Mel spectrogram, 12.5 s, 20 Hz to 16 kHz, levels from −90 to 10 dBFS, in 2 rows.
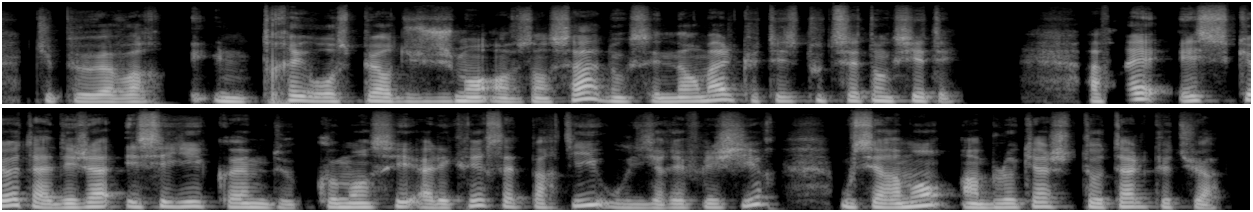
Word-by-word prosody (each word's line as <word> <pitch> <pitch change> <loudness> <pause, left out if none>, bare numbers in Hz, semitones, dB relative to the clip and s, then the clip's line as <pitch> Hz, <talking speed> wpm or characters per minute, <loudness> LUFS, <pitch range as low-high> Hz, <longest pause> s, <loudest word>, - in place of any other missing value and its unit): Tu - - -7
peux 120 -1 0
avoir 120 0 -1
u - - -11
une 130 -4 0
très 165 +5 +1
grosse 135 -2 0
peur 140 0 +2
du 125 0 -6
jugement 135 +3 +2
en 125 - +2
faisant 120 +1 -2
ça, 200 - +3
donc 135 -3 -1
c'est 130 - -4
normal 140 +8 +3
que 165 - -8
tu 140 - -7
aies - - -3
toute 150 +2 -8
cette 150 0 -1
anxiété. 145 -4 -1 0.6
Après, 185 +11 0
est-ce 155 +1 0
que 190 +2 +3
tu 210 - -1
as 125 - +3
déjà 135 +5 +3
essayé 160 +1 +1
quand 155 -3 -4
même 140 -1 +3
de 120 -2 -6
commencer 140 +3 +1
à 130 - +1
l'écrire, 125 +11 -1
cette 155 -5 -3
partie, 185 - -1
ou 130 - -6
d'y 120 0 -4
réfléchir? 130 - -2 0.3
Ou 155 - -1
c'est 135 - +2
vraiment 165 +9 +4
un 135 - +4
blocage 150 +5 -1
total 150 +2 +1
que 145 - -4
tu 135 -2 -4
as? 105 - -5
140 Hz, 235 wpm, -24 LUFS, 130-155 Hz, 0.6 s, vraiment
